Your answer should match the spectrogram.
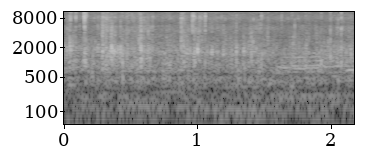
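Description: Footsteps of several people crunching along a gravel path, many quick irregular steps, with indistinct voices of passers-by in the background.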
